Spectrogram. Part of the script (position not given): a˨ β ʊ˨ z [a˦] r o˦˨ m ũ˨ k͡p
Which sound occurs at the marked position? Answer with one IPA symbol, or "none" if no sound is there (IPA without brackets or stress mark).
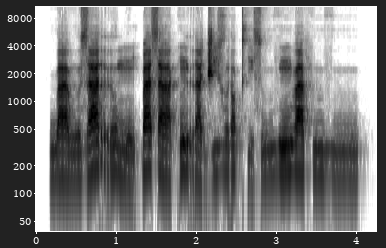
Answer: a˦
